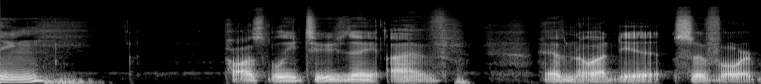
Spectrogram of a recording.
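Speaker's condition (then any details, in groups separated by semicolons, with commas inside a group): Spastic quadriplegic cerebral palsy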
